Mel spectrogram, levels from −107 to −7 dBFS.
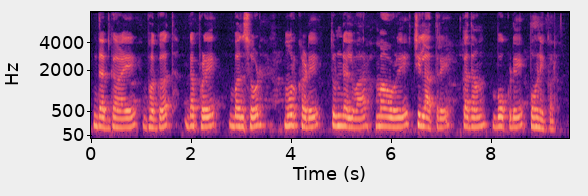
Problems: background sounds at intervals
